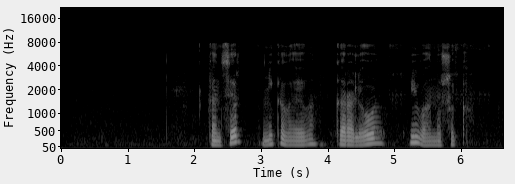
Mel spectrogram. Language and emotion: Russian, neutral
